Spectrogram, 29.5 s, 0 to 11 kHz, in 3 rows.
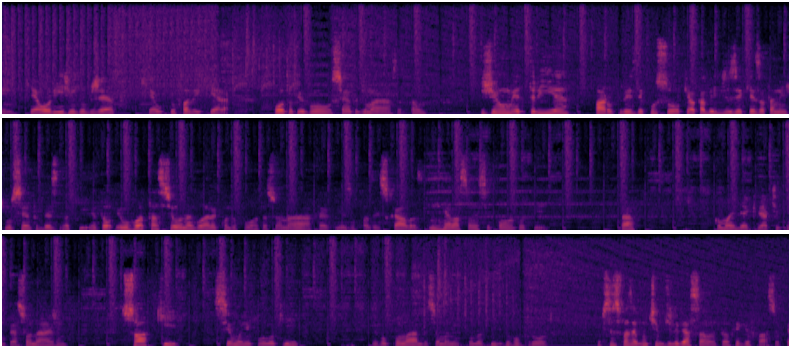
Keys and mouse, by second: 11.6 r, 13.8 s, 16.3 r, 18.4 alt+r, 19.6 ctrl+s, 21.2 click, 22.3 g, 24.7 click, 25.0 g, 29.1 click.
